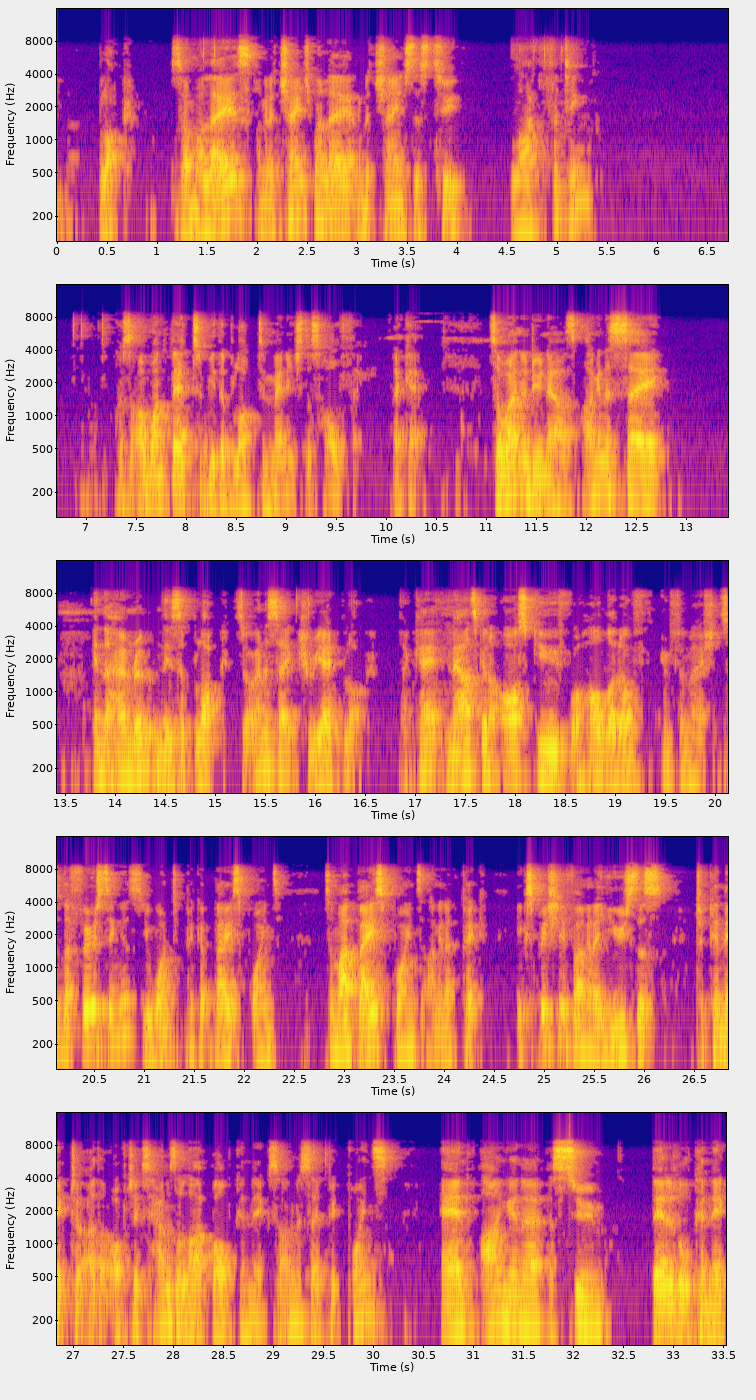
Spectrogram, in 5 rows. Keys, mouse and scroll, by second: 1.5 click, 4.8 click, 5.0 click, 6.9 click, 7.9 click, 7.9 middle click, 15.9-20.9 drag, 29.5 click, 30.3-30.7 scroll.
